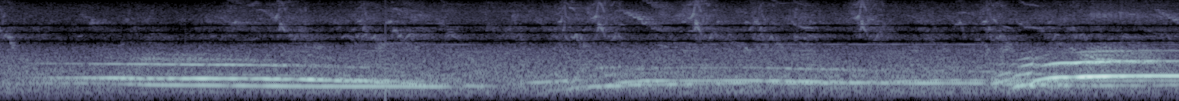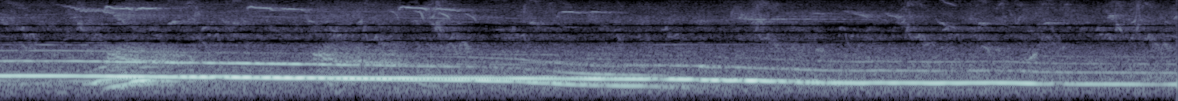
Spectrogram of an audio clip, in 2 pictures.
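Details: Arctic wolves, a white pack kept in a zoo, howling together: long smooth overlapping tones that slide down and rise, several voices layered, a brief lull near the start before the chorus swells and holds steady.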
